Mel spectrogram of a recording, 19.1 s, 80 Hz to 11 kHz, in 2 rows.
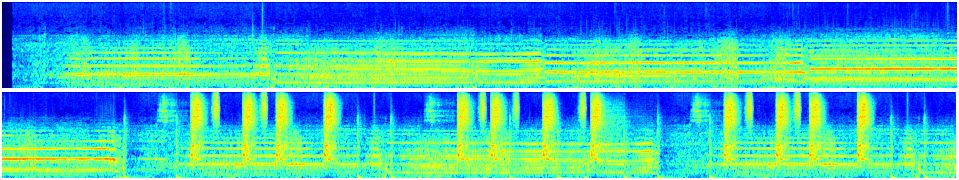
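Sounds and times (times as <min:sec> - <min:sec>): sustained chords: 0:00.1 - 0:19.0
low pulsing beat: 0:10.7 - 0:19.0.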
